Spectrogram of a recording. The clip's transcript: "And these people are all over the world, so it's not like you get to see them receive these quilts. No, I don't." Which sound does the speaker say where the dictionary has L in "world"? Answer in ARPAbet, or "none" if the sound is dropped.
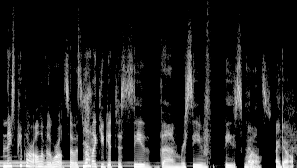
L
